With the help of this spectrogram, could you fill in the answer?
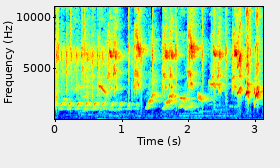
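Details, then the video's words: Cendet or pentet (long-tailed shrike) in a lively, full song: quick repeated notes, then a jumble of slurred chattering phrases and high squeaky chirps, with varied fill-in sounds. "Burung Cendet Atau Pentet Gacor Isian Melimpah Komplit FULL Master"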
